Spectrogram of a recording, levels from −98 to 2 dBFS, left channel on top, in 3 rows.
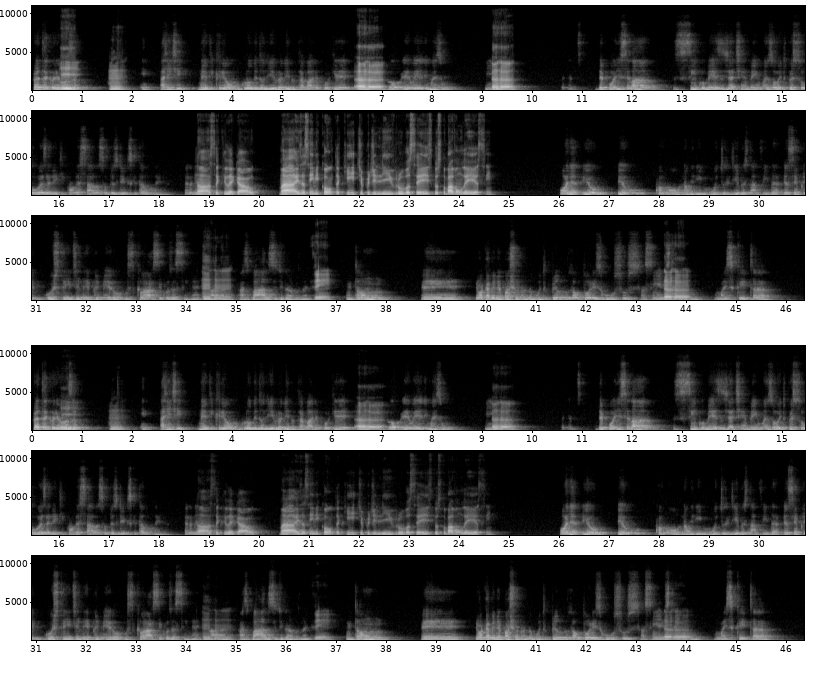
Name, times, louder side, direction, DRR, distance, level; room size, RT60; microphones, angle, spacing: voice 1, 0.0-0.9 2.2-3.0 3.3-6.3 7.1-8.3 9.0-9.4 11.3-12.5 12.8-18.2 18.5-18.9 26.0-26.9 27.2-36.4 37.2-38.0 38.7-39.4 39.8-44.3 44.5-45.7, left 1 dB, 30° right, 3 dB, 1.3 m, -31 dB
voice 2, 0.6-0.9 1.5-1.9 6.4-7.1 9.2-9.7 18.7-19.9 20.4-21.5 21.7-24.7 34.3-34.9 36.6-36.9 43.5-44.1, left 5 dB, 45° left, 17 dB, 0.3 m, -26 dB
15.0 x 5.8 x 3.4 m, 0.80 s
head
